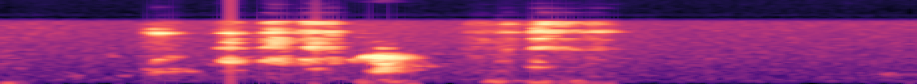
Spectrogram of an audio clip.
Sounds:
Sniff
